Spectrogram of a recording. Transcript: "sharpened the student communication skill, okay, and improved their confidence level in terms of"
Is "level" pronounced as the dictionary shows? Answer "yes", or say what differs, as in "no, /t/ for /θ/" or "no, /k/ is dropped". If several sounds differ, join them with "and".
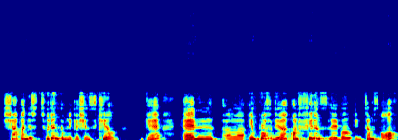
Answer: no, /b/ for /v/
